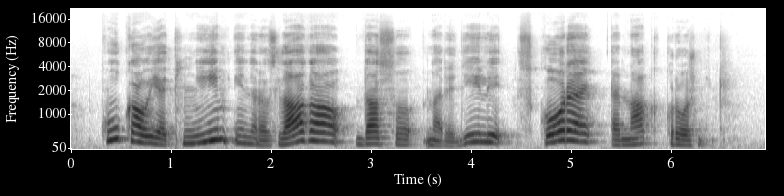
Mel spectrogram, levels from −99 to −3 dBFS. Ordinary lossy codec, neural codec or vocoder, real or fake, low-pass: none; codec, 44.1 kHz, 7.8 kbps, Pupu-Codec; fake; 19.8 kHz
